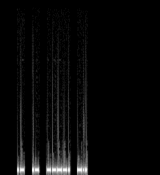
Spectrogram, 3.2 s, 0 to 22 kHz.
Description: Morse code, heard as a keyed tone, about 41 wpm, spaced as for 31 wpm, 700 Hz. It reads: AA9D
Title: USA Call Signs - 2x Character Spacing - 45wpm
